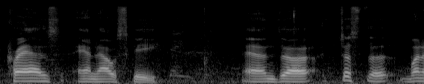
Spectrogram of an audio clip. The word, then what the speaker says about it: Krzanowski: It's Krzanowski, as if there was an A before the Z. Krzanowski.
